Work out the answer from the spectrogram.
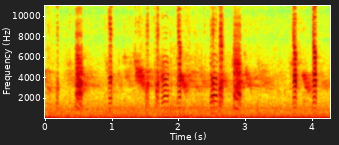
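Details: Zebra finches giving scattered nasal, slightly buzzy beeps and short downslurred calls, a few rapid rattled series, spaced irregularly over faint low-frequency noise.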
